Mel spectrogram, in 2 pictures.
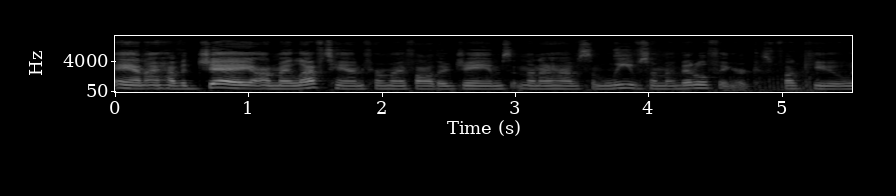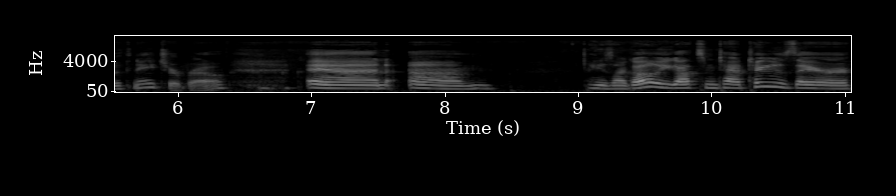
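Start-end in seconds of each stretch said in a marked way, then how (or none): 9.4-11.1 fake, put-on American Southern accent. Retelling what a man said to the speaker, in a put-on Southern accent. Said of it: "he didn't talk in a southern accent".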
